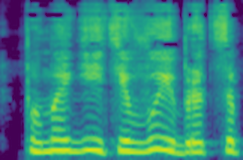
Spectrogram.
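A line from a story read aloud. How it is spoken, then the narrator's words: Hoarse rasp. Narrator (Russian): прохрипела я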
